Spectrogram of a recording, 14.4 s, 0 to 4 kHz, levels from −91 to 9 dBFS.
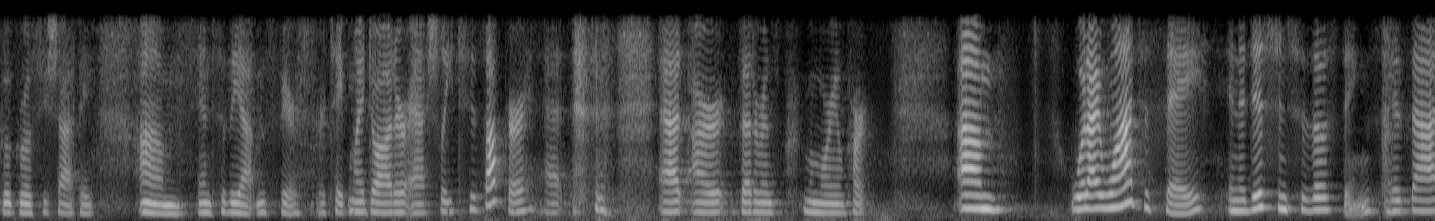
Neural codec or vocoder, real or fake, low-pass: codec, 24 kHz, 0.5 kbps, DualCodec; fake; 3.6 kHz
